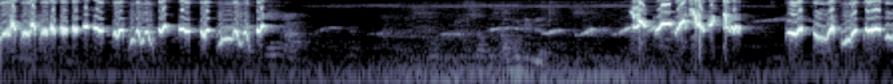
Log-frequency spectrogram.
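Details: Bornean white-rumped shama pours out rapid rolling whistled notes for nearly three seconds. After a quiet pause with faint low background murmur, it resumes with bright, bouncing, high phrases.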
